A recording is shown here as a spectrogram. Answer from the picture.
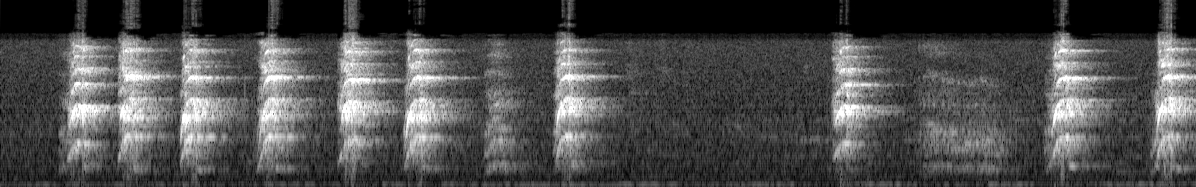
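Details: Shih Tzu puppy barking: a run of seven high, sharp yaps roughly every half second, then a pause, then three more spaced barks, each bright and harmonic-rich.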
